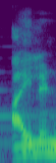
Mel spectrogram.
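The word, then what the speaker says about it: island: आइलैंड में एस चुपचाप बैठा है।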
